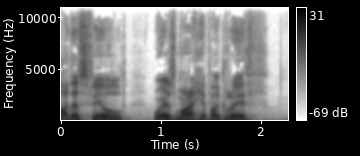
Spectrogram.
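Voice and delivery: unconvincing, bad, put-on Scottish accent. Trying the line again after being told it sounded english, bad scottish accent. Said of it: "I'll do it in Scottish now".

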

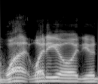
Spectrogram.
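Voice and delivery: put-on barky New York voice. Retelling the owner answering the buzzer, in a barky New York voice. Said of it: "classic New York character with sort of like a barky voice".

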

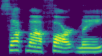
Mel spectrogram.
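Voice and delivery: put-on effeminate Southern gentleman voice, very loud. Showing how to deliver their own catchphrase, like an effeminate southern gentleman voice. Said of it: "say it like an effeminate southern gentleman".

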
